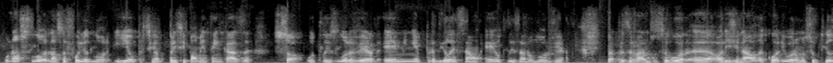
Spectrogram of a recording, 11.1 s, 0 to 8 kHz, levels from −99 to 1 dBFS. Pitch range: 120-150 Hz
